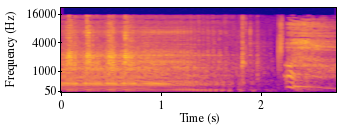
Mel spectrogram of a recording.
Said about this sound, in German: Und woher soll ich wissen, ob der Motor funktioniert, wenn ich es nicht ausprobiere?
